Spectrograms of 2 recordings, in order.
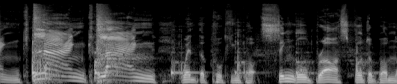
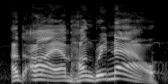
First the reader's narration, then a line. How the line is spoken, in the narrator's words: roared the wizard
